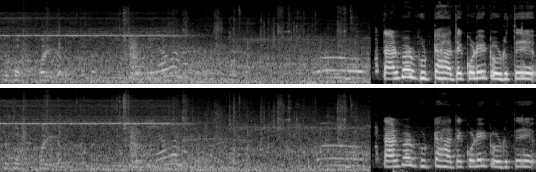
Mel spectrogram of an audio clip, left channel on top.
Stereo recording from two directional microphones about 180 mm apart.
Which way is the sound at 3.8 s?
40° left (ahead or behind).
